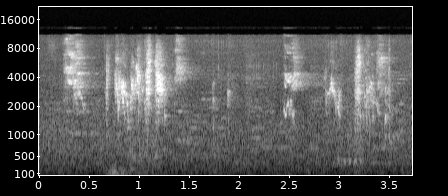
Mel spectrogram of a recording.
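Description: Barred parakeets give quick, high chirps and twitters in two chattering bursts, with softer notes in the pause between.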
